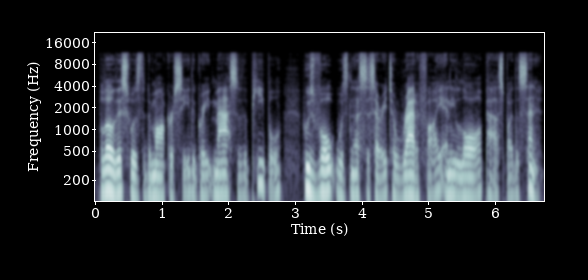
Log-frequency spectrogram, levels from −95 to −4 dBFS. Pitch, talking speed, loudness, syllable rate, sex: 120 Hz, 205 wpm, -23 LUFS, 6.1 syllables/s, male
